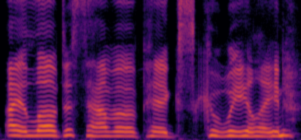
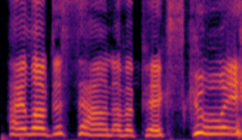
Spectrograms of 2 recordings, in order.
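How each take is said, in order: First: It is said in a clean, controlled way. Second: It is said loudly, excitedly, breaking into laughter.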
